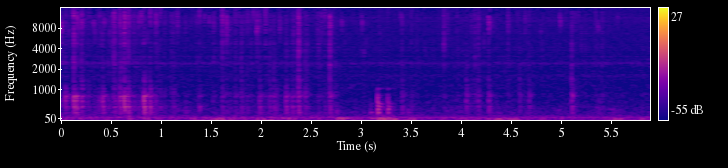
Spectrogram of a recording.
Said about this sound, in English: Okay, so that's reduced down nicely and it's thickened. And what I'm going to do is take that out. And I'm going to pour that into a jug.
